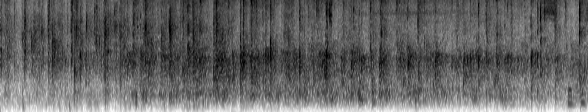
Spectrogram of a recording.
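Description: Sustained audience applause, a dense wash of many hands clapping steadily at an even, fairly loud level for several seconds without pause.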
